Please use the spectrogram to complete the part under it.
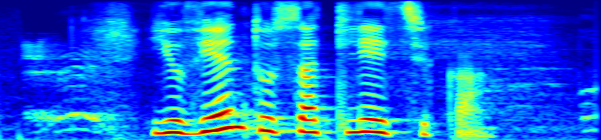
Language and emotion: Russian, positive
